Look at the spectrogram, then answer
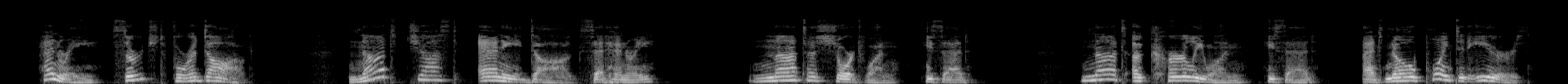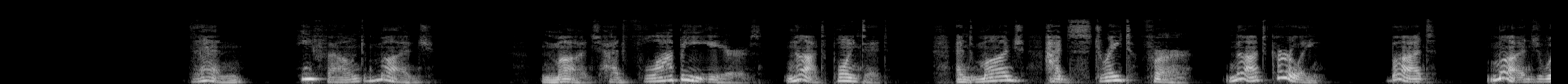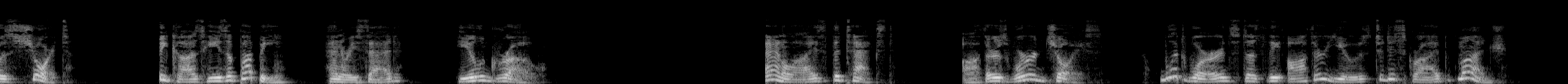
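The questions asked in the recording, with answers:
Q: What words does the author use to describe Mudge?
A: Floppy ears, straight fur, short (a puppy)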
